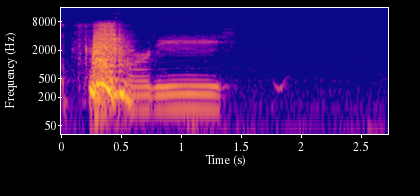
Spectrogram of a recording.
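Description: A single loud, sharp sneeze bursts out up close and trails off into a voiced tail, then quiet.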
